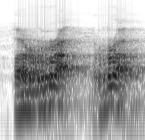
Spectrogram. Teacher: उल्टी जिह्वा ठोकर मार रही है मूर्धा को।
